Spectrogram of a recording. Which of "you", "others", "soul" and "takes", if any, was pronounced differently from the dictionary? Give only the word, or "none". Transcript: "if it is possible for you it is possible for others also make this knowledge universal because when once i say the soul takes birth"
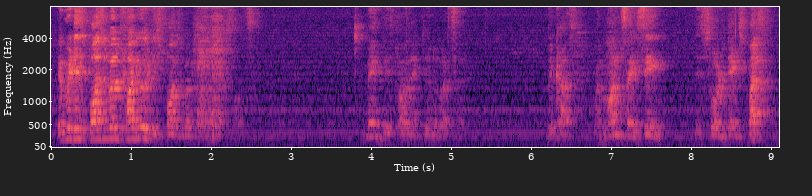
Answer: others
